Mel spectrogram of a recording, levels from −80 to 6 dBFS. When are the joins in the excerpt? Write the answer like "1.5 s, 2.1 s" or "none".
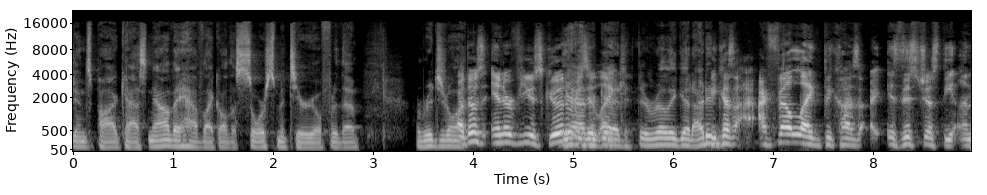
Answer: none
